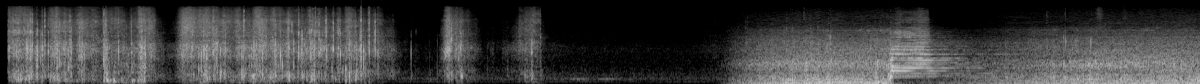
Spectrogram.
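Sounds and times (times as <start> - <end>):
paper crinkling: 0.1 - 5.5.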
